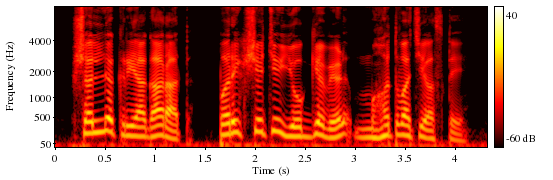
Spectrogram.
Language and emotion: Marathi, neutral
